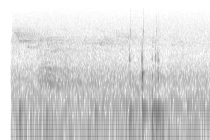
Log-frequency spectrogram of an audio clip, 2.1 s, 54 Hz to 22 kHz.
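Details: A roe deer gives a few short, harsh barks in quick succession against a quiet outdoor hiss, in April 2020; it was the first barking heard that season.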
